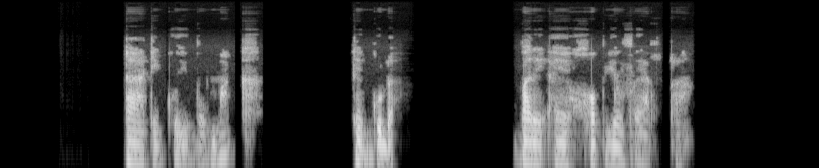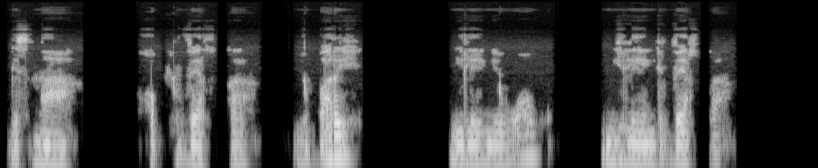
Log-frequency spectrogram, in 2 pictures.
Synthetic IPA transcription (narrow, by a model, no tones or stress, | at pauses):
taːtiɡojbɔmak | teɡuɗa | baɾiʔajhɔpjɔvɛɾta | ɡɛsnaː | hɔpjɔvɛɾta | jɔbaɾi | ŋilɛŋɡɛwaw | ŋileŋɡɛvɛɾta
